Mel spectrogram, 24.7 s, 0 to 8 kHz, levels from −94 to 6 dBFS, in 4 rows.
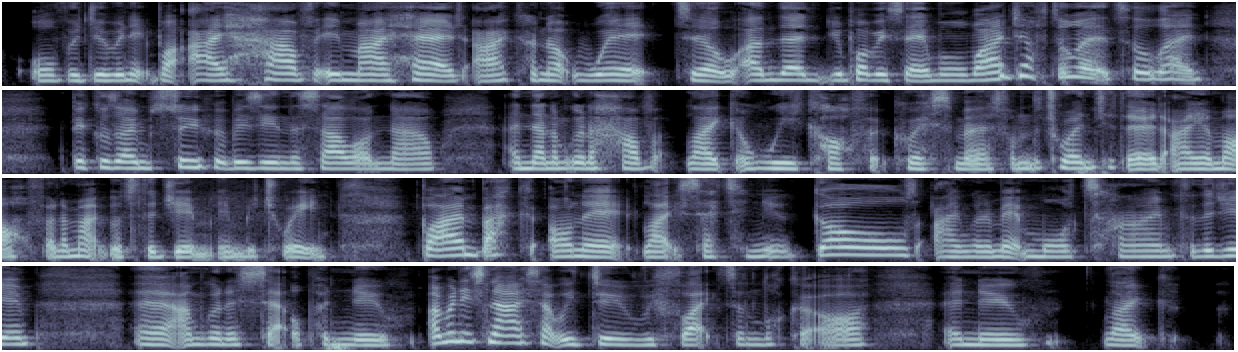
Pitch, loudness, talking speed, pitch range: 205 Hz, -20 LUFS, 250 wpm, 195-225 Hz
